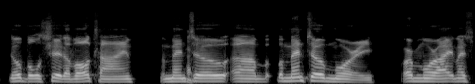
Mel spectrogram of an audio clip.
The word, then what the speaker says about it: Memento Mori: Star Trek episodes, no bullshit, of all time, Memento Mori, or Mori. Am I pronouncing it correctly? Mori, yeah, Memento Mori.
